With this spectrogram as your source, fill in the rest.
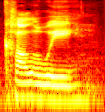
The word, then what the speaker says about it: Cullowhee: So you came from Cullowhee. Did I pronounce that right? Cullowhee, North Carolina.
